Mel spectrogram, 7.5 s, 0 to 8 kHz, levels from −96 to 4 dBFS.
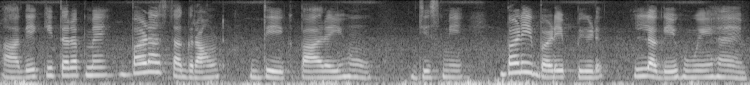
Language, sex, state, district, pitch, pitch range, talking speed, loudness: Hindi, female, Bihar, Kaimur, 195 Hz, 185-235 Hz, 145 wpm, -17 LUFS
